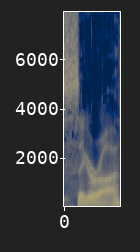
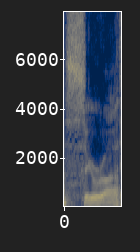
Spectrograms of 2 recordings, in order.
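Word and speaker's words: Sigur Rós: So this is Cigaros. – Cigaros.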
